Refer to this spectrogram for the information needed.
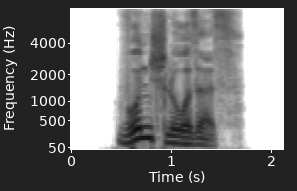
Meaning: strong/mixed nominative/accusative neuter singular of wunschlos
- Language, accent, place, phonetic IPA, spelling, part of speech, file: German, Germany, Berlin, [ˈvʊnʃloːzəs], wunschloses, adjective, De-wunschloses.ogg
